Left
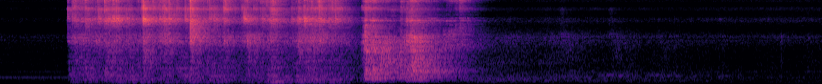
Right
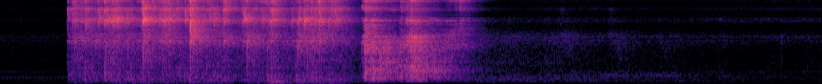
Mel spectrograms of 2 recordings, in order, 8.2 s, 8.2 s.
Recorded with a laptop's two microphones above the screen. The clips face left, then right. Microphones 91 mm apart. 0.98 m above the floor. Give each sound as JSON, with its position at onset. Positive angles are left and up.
{"t": 0.7, "sound": "crumpling", "side_deg": -55, "distance_m": 0.6}
{"t": 3.6, "sound": "crushing", "side_deg": -35, "distance_m": 1.6}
